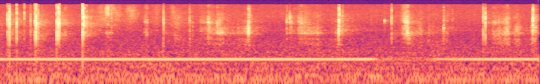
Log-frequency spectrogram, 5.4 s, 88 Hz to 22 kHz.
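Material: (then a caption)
Soap. A solid blue Coast bar soap held in the hand is scratched with long acrylic nail tips, shaving off curls of soap. The scratches come as a series of crisp, bright, scraping bursts over a steady low rumble and a faint constant tone near 470 Hz.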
